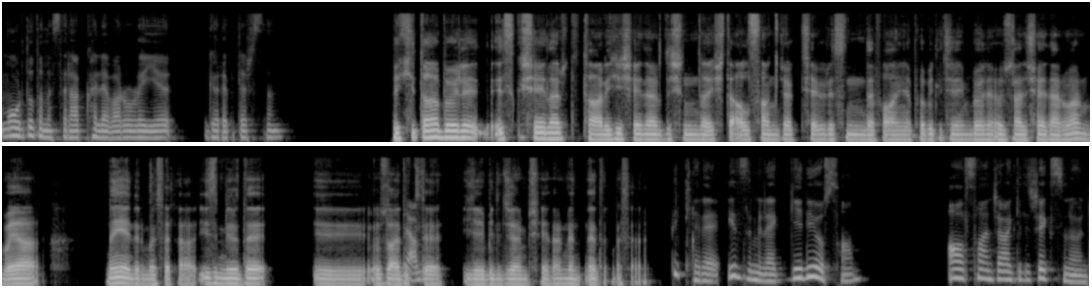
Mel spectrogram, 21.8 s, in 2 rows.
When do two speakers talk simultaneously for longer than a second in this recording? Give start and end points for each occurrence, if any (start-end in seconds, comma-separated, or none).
none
